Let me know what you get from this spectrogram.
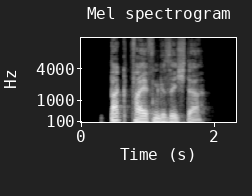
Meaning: nominative/accusative/genitive plural of Backpfeifengesicht
- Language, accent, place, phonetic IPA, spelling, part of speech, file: German, Germany, Berlin, [ˈbakp͡faɪ̯fn̩ɡəˌzɪçtɐ], Backpfeifengesichter, noun, De-Backpfeifengesichter.ogg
